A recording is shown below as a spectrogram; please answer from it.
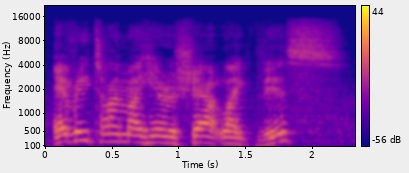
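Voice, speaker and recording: A man's voice: high voice, moderate pace. A man, a music producer, explaining his mixing steps in a studio tutorial, with frequent "uh"s as he works. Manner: explanatory, with frequent filler sounds.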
